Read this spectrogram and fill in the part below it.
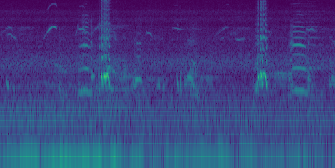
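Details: Cranes greet the dawn on the Hantan River in Cheorwon, Korea. Two strong, ringing trumpet calls come about two seconds apart, over a low rumble and soft, scattered calls from the flock.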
